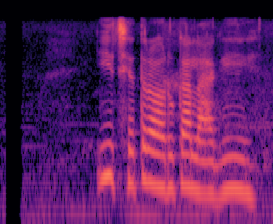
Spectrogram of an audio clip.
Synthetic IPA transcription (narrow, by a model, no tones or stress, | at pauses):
it͡sʰet̪rʌɦʌɾukalaɡi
